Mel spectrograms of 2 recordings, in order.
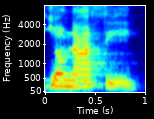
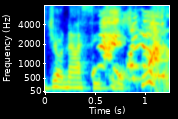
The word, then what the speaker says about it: Jonas: American is Jonasi. I think the Africans are pronouncing it Jonas. Well, guess what? I'm African-American. It's Jonasi.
